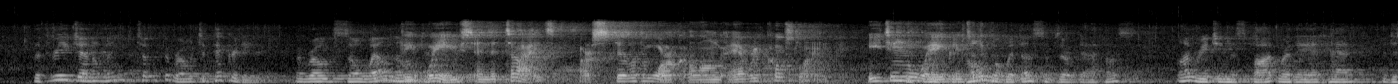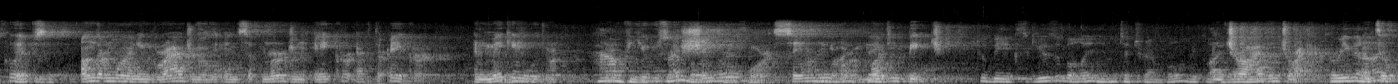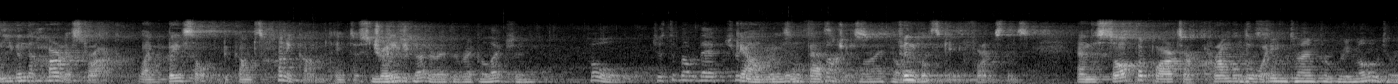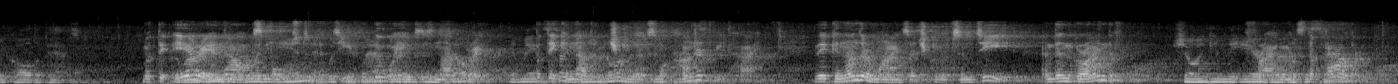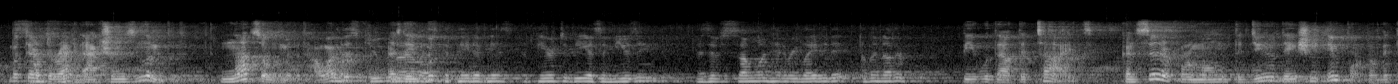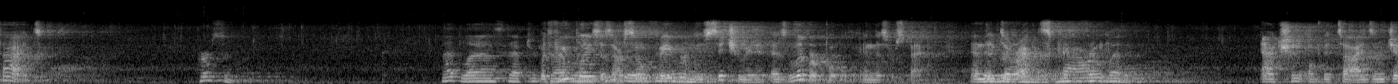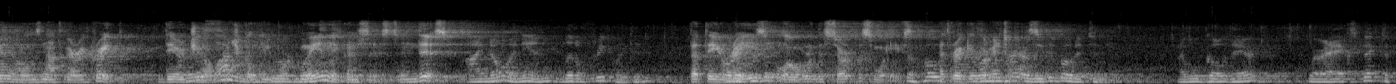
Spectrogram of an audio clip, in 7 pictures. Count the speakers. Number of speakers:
two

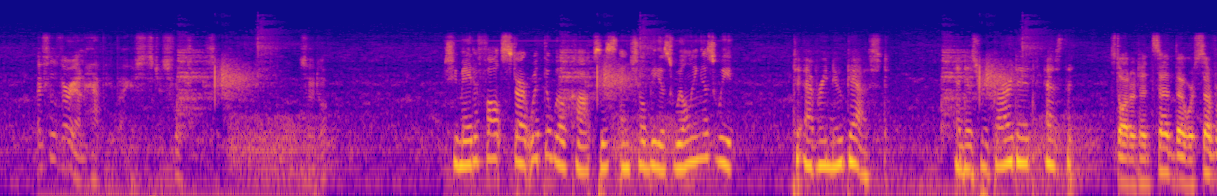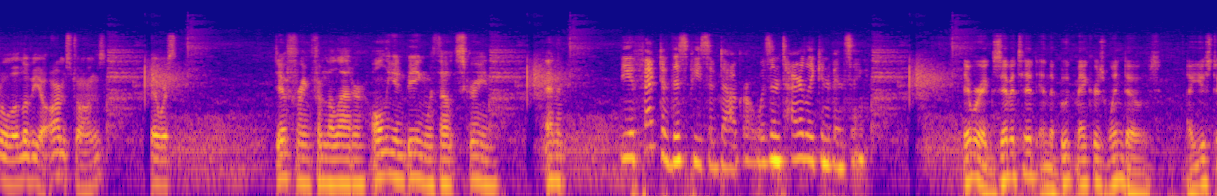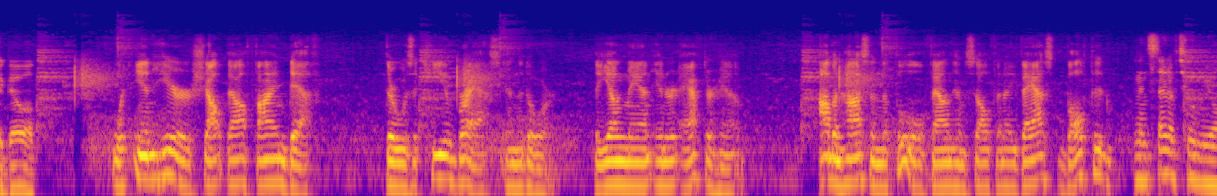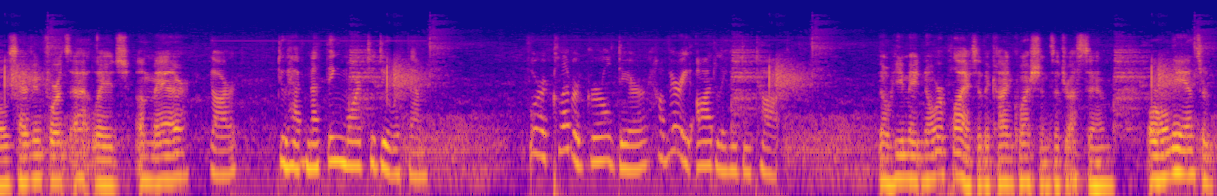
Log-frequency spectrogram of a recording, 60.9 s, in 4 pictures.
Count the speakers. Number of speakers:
eight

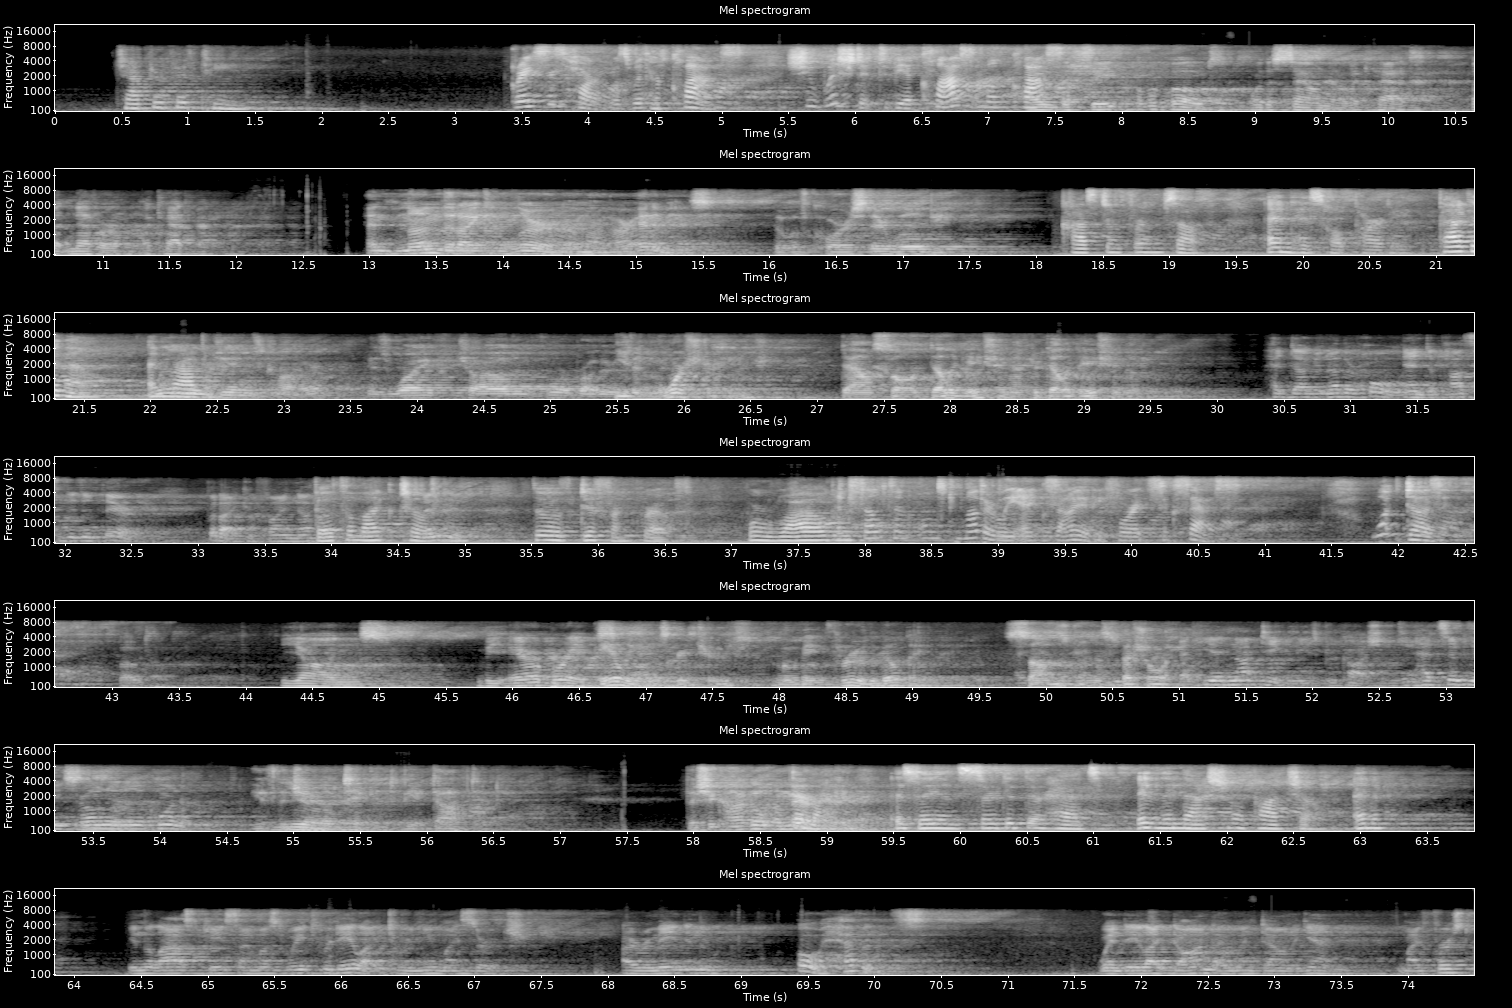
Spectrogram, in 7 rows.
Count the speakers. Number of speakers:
eight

